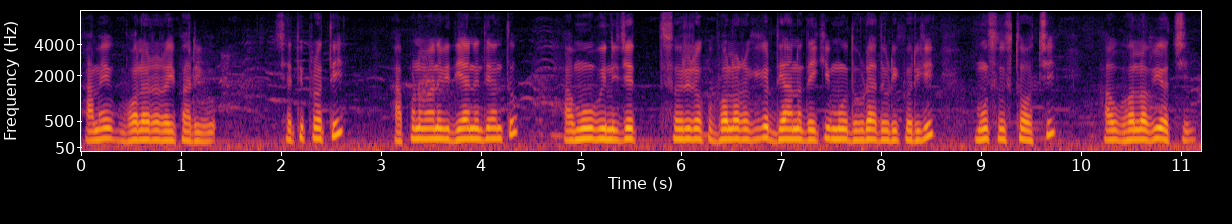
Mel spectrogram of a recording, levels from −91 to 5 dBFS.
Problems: none marked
